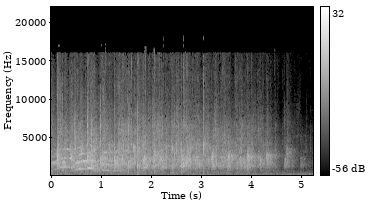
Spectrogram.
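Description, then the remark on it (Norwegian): A church audience applauds the pastor's wife, a dense crackle of many hands clapping at once, loud and sustained before gradually thinning and fading out toward the end. “En applaus for kona, ja.”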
